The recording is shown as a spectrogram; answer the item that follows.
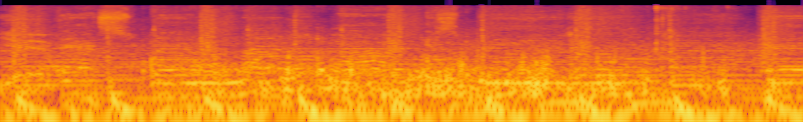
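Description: A pop-rock song with a steady beat plays over the rolling of a stunt scooter's wheels on concrete.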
